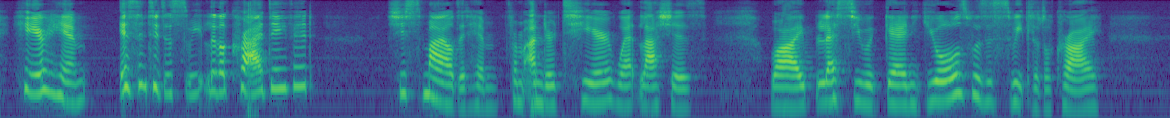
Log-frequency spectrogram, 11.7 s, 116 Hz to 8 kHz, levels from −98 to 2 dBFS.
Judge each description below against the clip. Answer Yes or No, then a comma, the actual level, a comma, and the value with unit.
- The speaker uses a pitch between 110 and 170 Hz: No, high, 205 Hz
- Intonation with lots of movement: Yes, wide, 7.3 semitones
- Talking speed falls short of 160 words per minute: Yes, average, 150 wpm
